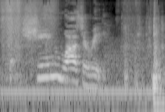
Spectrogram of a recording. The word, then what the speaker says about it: Chinoiserie: the in the shinaz shin wazerie. Okay. Shinwazerie. And it doesn't the way you pronounce is not the way it looks when it's spelled.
